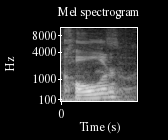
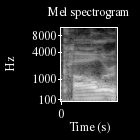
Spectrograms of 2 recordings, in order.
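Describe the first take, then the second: First: The first syllable has a long 'oh' sound. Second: The first syllable sounds like 'coll' in collar. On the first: The speaker calls it right. "it's Kohler" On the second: The speaker calls it wrong. "So it's not Collar"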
